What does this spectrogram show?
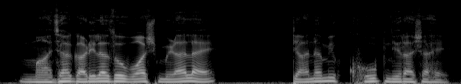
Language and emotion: Marathi, sad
